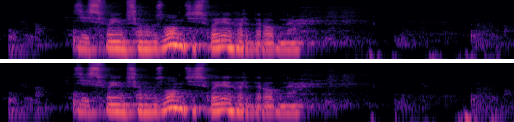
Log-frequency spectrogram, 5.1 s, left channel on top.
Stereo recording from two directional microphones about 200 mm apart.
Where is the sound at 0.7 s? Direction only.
15° left (ahead or behind).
